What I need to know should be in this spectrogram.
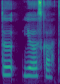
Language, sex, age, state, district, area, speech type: Kashmiri, female, 30-45, Jammu and Kashmir, Bandipora, rural, spontaneous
